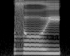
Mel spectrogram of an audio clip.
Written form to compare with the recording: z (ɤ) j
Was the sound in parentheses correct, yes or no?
yes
